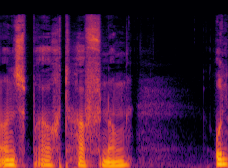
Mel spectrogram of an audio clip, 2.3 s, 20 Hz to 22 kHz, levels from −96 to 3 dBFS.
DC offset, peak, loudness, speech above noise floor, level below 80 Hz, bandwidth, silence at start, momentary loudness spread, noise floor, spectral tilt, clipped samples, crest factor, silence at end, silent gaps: under 0.1%; -4 dBFS; -23 LUFS; 39 dB; -38 dBFS; 15.5 kHz; 0 s; 6 LU; -61 dBFS; -6 dB/octave; under 0.1%; 18 dB; 0 s; none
